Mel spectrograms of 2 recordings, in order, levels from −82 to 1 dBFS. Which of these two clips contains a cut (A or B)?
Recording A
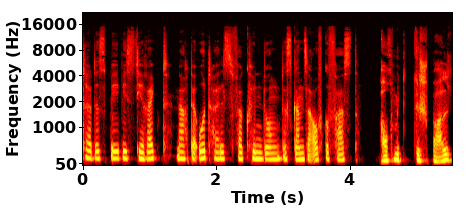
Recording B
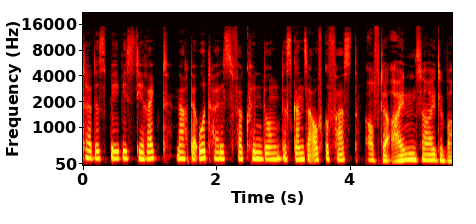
B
